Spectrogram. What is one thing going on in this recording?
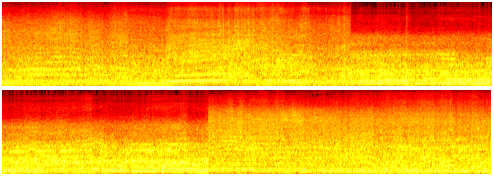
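Many car engines roar and rev loudly.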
